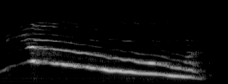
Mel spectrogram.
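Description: A woman's voice calling out a long, drawn-out 'Yow!' in one breath: the pitch jumps up at the start, then slides steadily down for nearly two seconds.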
